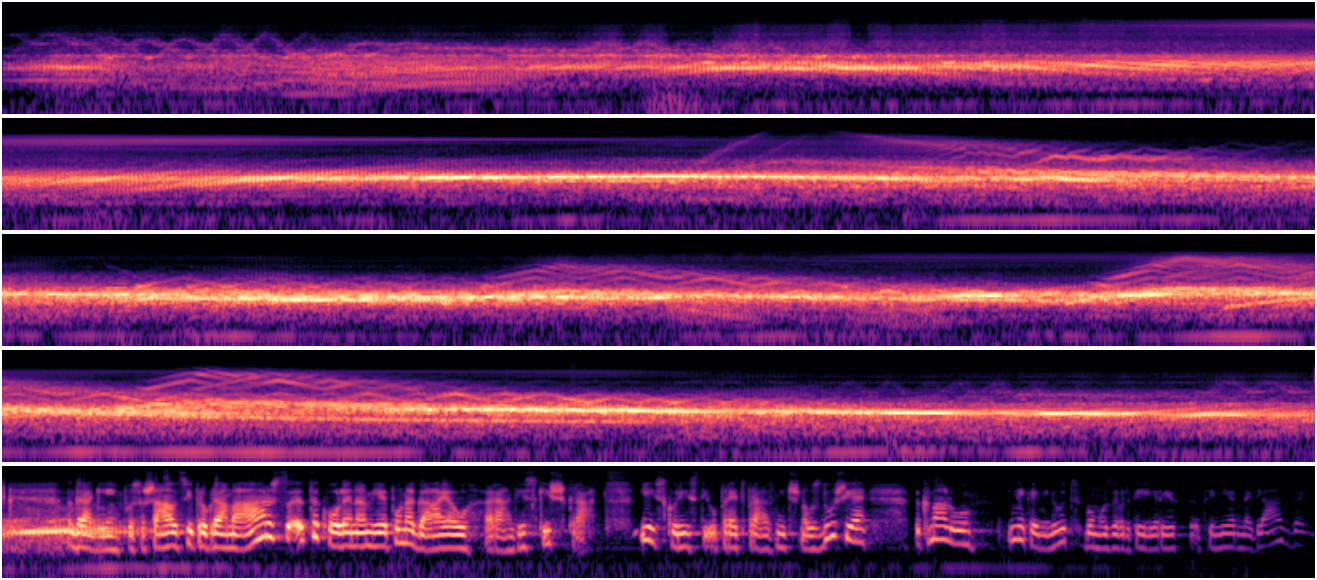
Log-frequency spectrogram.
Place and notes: corridors, mladinska - radio dwarf
after more then a minute of this interesting sound curves speaker explained this was radio dwarf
